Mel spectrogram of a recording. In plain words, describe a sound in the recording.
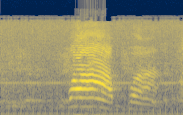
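A middle-aged woman cries out loudly.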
